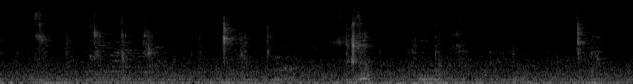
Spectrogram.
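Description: Close-miked chewing of raw cucumber: a string of short, crisp crunches at an uneven pace.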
